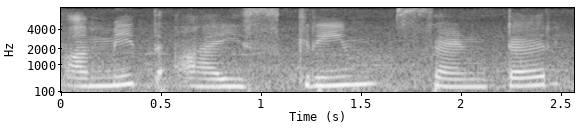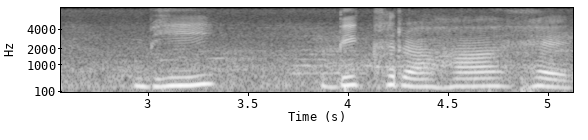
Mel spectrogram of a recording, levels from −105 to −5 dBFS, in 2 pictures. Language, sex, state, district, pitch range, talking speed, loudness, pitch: Hindi, female, Chhattisgarh, Raipur, 225-260 Hz, 80 wpm, -15 LUFS, 235 Hz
